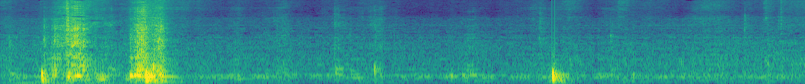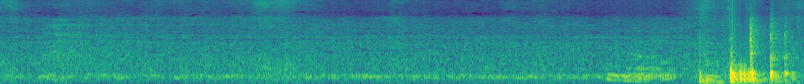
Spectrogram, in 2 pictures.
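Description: Knocks and clatter of objects being handled and set down on a tabletop: two sharp knocks at the start, a single click a few seconds in, and a cluster of knocks near the end.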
